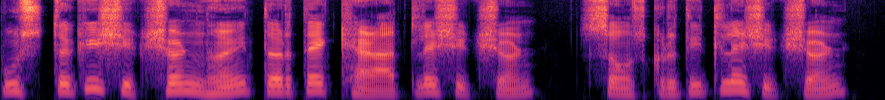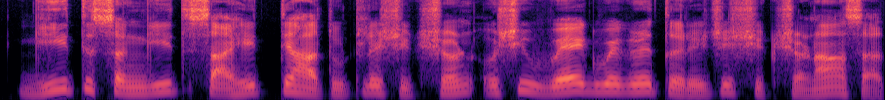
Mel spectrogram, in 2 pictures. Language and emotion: Goan Konkani, neutral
